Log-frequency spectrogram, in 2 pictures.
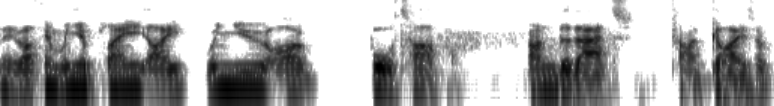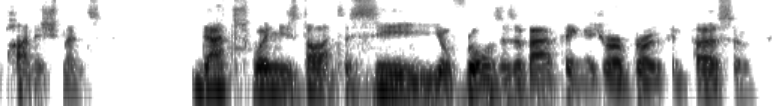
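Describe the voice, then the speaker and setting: Delivered at a moderate pace, an unremarkable speaking voice carries fairly even intonation. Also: man, medium pitch for a man. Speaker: podcast host. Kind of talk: podcast interview.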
